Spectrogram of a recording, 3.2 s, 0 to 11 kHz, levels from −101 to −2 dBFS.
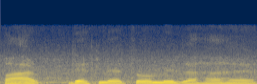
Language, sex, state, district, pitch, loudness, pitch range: Hindi, male, Bihar, Patna, 135 Hz, -16 LUFS, 135-140 Hz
